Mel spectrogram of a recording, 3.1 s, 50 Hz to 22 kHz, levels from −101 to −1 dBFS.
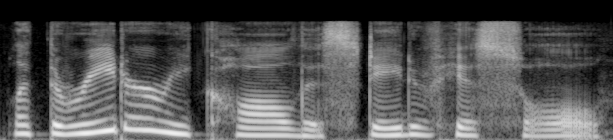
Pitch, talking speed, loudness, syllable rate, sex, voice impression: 225 Hz, 175 wpm, -17 LUFS, 4.1 syllables/s, female, very feminine, slightly young, adult-like, thin, slightly tensed, slightly powerful, slightly dark, soft, slightly muffled, fluent, very cute, intellectual, refreshing, sincere, very calm, very friendly, very reassuring, very unique, elegant, slightly wild, very sweet, lively, slightly strict, slightly intense, slightly sharp, slightly light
